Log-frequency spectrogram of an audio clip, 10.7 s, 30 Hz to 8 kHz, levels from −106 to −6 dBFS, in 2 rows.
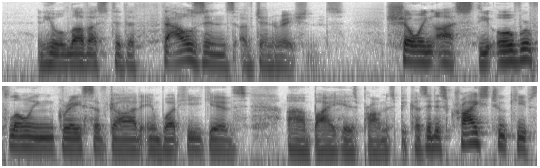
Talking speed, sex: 175 wpm, male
